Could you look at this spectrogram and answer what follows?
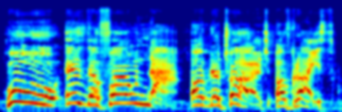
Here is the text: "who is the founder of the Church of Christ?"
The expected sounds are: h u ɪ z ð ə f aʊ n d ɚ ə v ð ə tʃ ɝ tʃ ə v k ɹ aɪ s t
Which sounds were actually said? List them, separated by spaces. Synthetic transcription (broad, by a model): h u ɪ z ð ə f aʊ n d ɚ ə v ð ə tʃ ɝ tʃ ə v k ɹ aɪ s t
